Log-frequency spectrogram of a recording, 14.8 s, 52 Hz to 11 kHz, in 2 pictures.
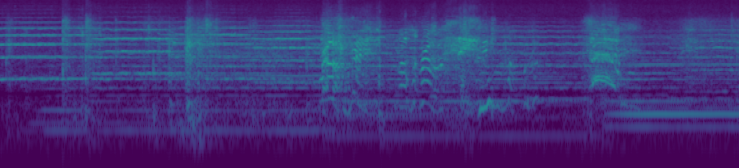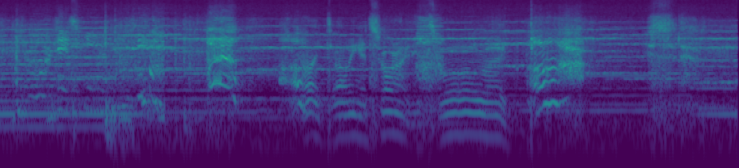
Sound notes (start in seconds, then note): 0.2 slow somber music; 5.8 sobs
